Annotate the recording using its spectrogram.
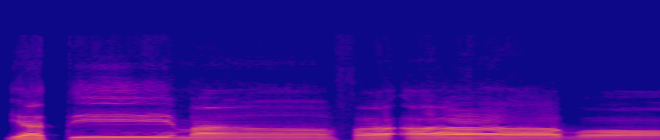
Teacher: খাড়া জাবার আলিফ মাদ্দার সমতুল্য, একে একালিফ পরিমাণ টান দিয়ে পড়তে হবে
